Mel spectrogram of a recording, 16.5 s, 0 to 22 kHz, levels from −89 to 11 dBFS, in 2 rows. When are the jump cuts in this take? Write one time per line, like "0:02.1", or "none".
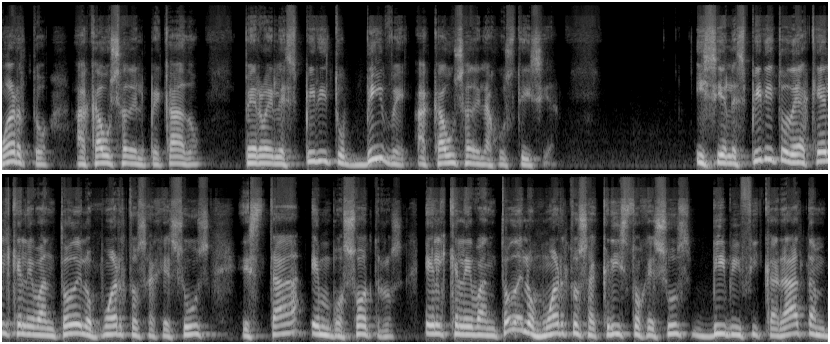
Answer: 0:12.4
